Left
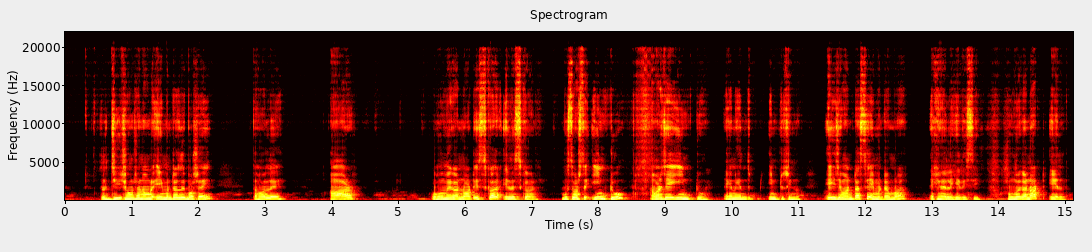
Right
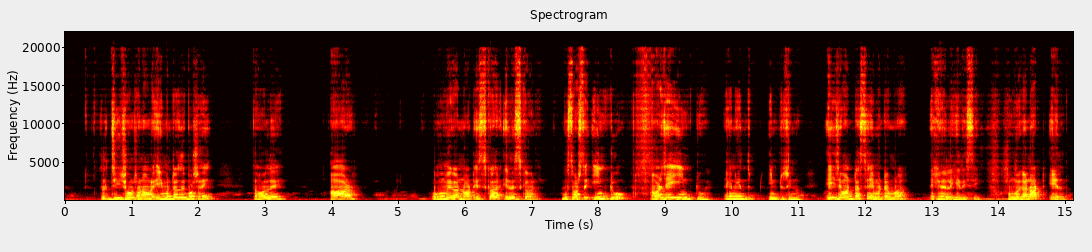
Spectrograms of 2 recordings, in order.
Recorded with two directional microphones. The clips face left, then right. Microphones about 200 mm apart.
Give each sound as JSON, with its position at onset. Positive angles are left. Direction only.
{"t": 0.5, "sound": "speech", "side_deg": 45}
{"t": 5.5, "sound": "speech", "side_deg": 50}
